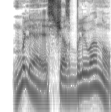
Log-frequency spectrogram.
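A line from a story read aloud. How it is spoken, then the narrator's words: Nauseous groan. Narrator (Russian): простонал Денис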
